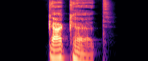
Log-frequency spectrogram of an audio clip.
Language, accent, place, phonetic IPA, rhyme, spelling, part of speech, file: German, Germany, Berlin, [ˈɡakɐt], -akɐt, gackert, verb, De-gackert.ogg
- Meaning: inflection of gackern: 1. third-person singular present 2. second-person plural present 3. plural imperative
